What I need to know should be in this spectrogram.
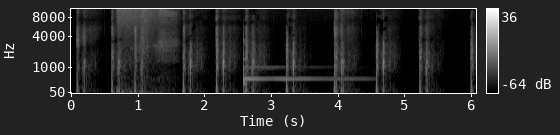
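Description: Hands grab ladder rungs with short, regular knocks.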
